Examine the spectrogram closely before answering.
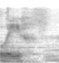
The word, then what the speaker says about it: Lif: from Norse mythology which is spelled LIF LIF pronounced Leif who was the one of the two survivors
